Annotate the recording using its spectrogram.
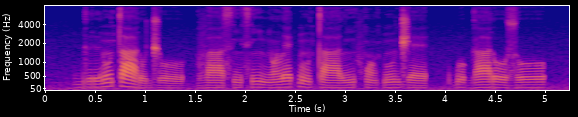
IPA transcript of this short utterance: ɡ͡bɨ˨ɾɨ˦ɾũ˦ taː˦˨ɾo˧d͡ʒoː˨ | vaː˨sĩ˨sĩ˦˨ɲɔ̃˦ lɛ˦k͡pũ˨ taː˨lĩ˧fɔ̃˨ k͡pũ˦d͡ʒɛ˧ | ɓo˨ɡaː˧ɾoː˨ zoː˧

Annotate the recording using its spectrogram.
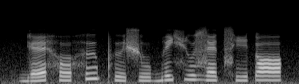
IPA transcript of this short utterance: ɡɛ˨˦ho˧ hɯ˦pʰɯ˨ ʃu˨ be˦çu˦ zɛ˧t͡sʰi˧ ɗɔ˦

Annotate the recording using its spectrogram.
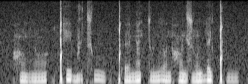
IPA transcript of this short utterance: hɔ̃˨˩bnɔ̃˨˦ | ǃʰe˥˩bɨ˥˩t͡sʰu˥˩ | ǃʼɜ˨˩nã˥˩tːu˨˦n lɔ˨˦nhɔ̃˨˩ɾʲu˥˩zõ˨˦ ʎɜ˥˩lʲ ǃʰu˨˩

